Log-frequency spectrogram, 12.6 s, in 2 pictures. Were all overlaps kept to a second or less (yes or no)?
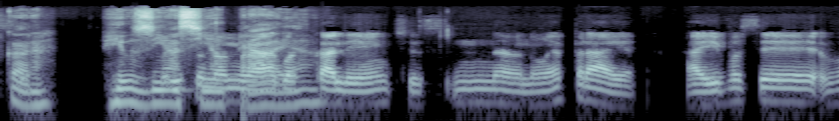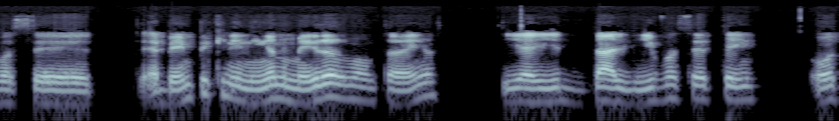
no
